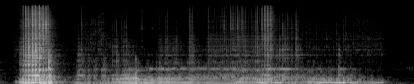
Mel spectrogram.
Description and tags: Wood Plank Scraping Close-Mic Long
Scraping a plank. Recorded in Stereo (XY) with Rode NT4 in Zoom H4.
wood, scratch, rubbed, grind, file, rubbing, shuffled, wooden, grinding, scrape, block, squeaky, scraping, plank, squeaking, shuffling, scratching, filing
